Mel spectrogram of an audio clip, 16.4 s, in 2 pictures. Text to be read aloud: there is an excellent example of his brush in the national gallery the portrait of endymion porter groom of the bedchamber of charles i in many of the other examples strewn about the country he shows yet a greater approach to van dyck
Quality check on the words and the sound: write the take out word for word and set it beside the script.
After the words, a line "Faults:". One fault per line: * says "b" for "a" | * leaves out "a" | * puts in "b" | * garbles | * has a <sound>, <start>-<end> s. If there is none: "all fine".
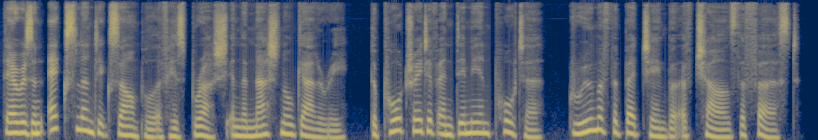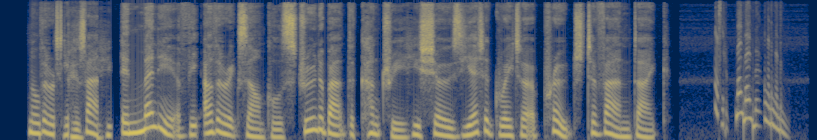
there is an excellent example of his brush in the national gallery the portrait of endymion porter groom of the bedchamber of charles i [garbled] in many of the other examples strewn about the country he shows yet a greater approach to van dyck
Faults:
* garbles
* has a chirp, 15.3-16.1 s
